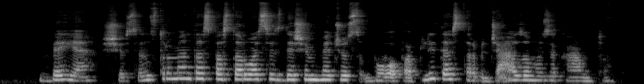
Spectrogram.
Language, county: Lithuanian, Panevėžys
